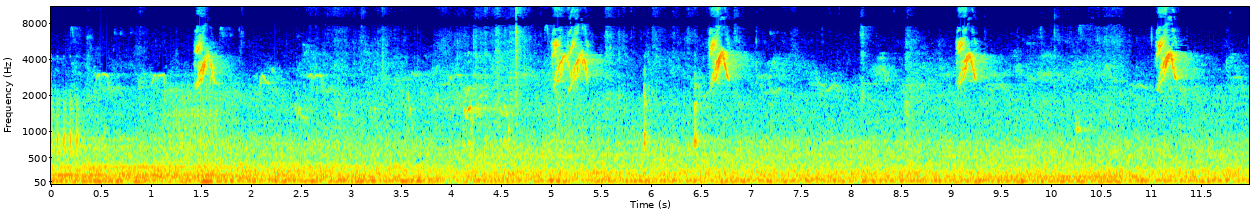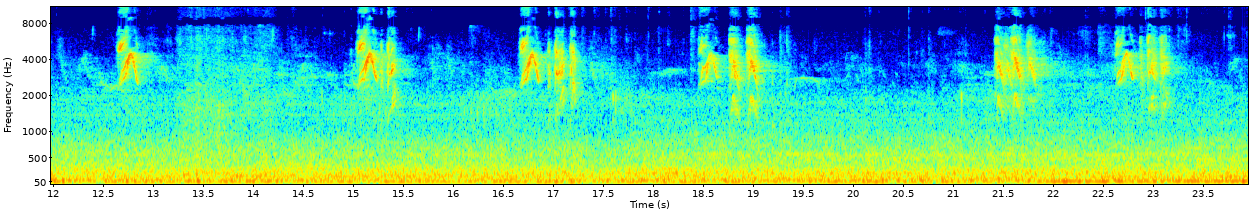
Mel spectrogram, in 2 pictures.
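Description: A bird calling with short, sharp, high chirps, repeated about every one to two seconds, over a steady low background rumble.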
